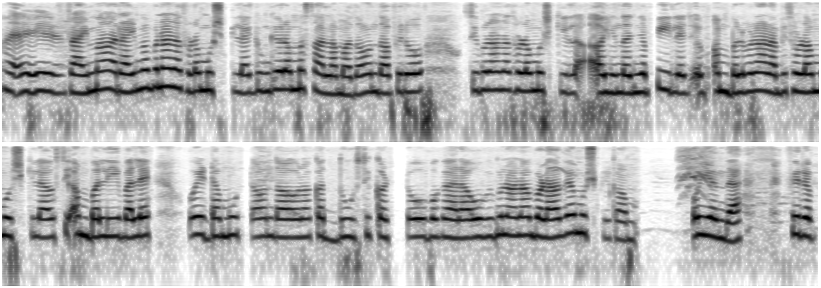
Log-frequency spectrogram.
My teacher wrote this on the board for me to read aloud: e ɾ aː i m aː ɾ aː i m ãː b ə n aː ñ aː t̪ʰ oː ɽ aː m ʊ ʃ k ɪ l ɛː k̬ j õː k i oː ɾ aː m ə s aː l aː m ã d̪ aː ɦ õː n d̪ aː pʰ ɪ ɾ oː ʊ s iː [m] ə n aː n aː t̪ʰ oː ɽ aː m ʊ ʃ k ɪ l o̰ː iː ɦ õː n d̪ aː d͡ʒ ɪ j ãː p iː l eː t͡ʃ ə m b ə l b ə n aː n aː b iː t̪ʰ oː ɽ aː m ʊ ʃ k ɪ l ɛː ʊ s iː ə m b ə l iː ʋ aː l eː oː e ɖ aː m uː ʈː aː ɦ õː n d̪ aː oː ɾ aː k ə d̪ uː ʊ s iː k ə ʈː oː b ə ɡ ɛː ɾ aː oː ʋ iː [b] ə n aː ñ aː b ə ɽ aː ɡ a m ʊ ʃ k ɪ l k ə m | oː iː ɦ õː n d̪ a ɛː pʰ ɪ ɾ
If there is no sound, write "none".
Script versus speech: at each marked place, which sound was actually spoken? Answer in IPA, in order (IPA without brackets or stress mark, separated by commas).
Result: b, b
